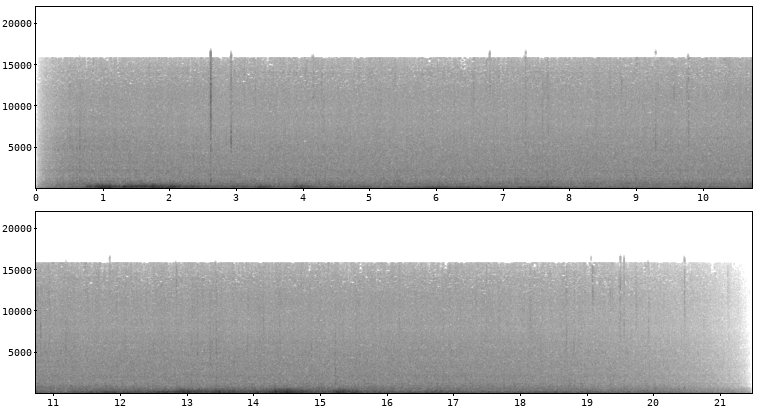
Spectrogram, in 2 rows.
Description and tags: NYC Rain 3B- interior Thunder distant traffic B
NYC Rain Storm; Some traffic noise in background. Rain on street, plants, exterior home. Interior Perspective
